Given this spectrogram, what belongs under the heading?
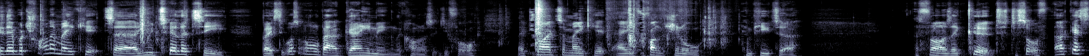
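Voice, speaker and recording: The host of a retro gaming unboxing channel, a middle-aged man, talks in a fairly high voice, with a little hiss or hum on the recording. He gives casual, unscripted commentary. As he handles items, he thinks out loud.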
